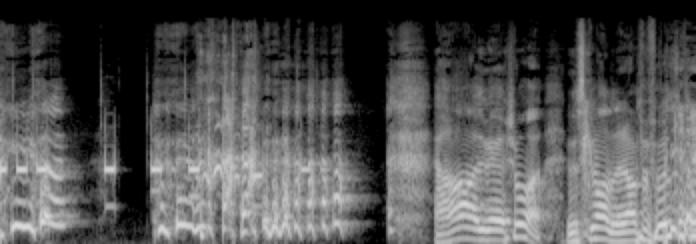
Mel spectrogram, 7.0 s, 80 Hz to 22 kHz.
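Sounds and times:
person laughing: 0.0 - 0.8, 1.5 - 3.6
person vocally imitating phone keypad beeping tones: 0.0 - 3.2
speech: 2.6 - 3.6, 4.3 - 6.9.

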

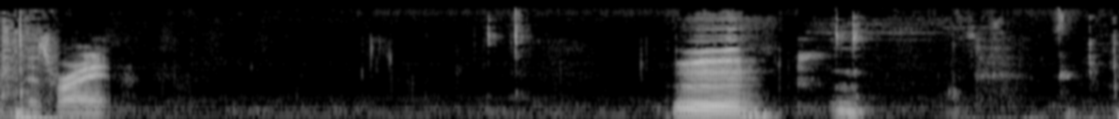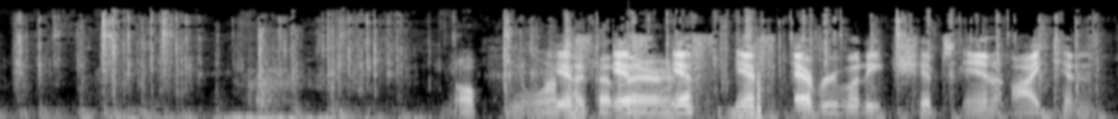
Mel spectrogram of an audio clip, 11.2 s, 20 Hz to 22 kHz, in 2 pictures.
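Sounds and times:
speech: 0.2 - 0.7, 3.4 - 4.4, 7.8 - 11.1
typing a message on a computer keyboard: 5.4 - 11.1.

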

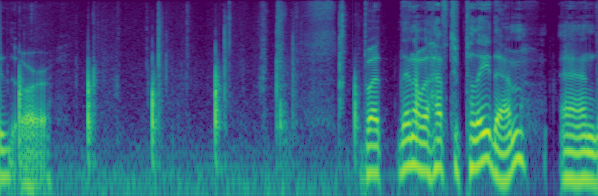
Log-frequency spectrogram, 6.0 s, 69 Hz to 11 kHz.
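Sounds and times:
speech: 0.0 - 0.6, 3.6 - 5.9
foley hard-soled footsteps on a firm surface: 0.0 - 4.5.

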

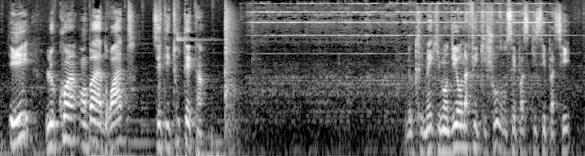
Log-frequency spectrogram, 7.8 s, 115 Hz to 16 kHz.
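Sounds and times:
speech: 0.1 - 2.8, 5.4 - 7.8
railway signal box alarm bell ringing: 2.2 - 7.8.

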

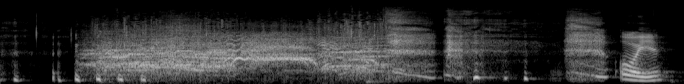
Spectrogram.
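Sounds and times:
laughter: 0.0 - 5.5
female cross-country skier screaming during a ski sprint final: 0.8 - 3.9
speech: 6.3 - 6.7.

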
